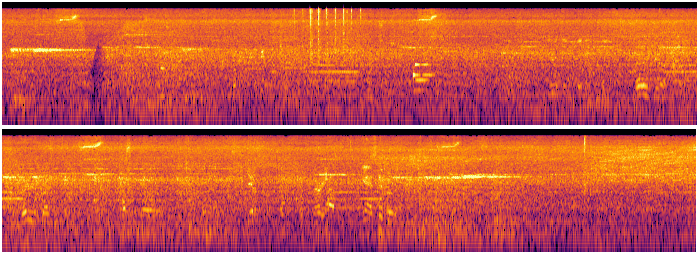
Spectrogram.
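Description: A large machine hums steadily in a big hall.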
